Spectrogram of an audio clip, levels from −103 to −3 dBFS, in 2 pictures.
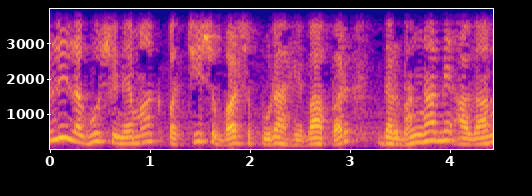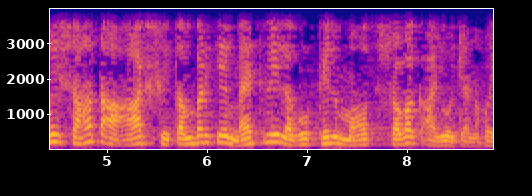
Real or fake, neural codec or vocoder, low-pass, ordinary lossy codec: real; none; 3.6 kHz; Opus, 64 kbps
